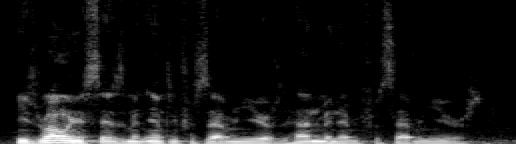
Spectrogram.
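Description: At a very fast pace, a voice with a dark, mellow tone and an American accent keeps a fairly even intonation amid audible room echo. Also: man. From Bisbee, Arizona. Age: 60s. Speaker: resident speaking at public comment. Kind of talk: public comment. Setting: city council meeting. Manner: halting, repeats words.

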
